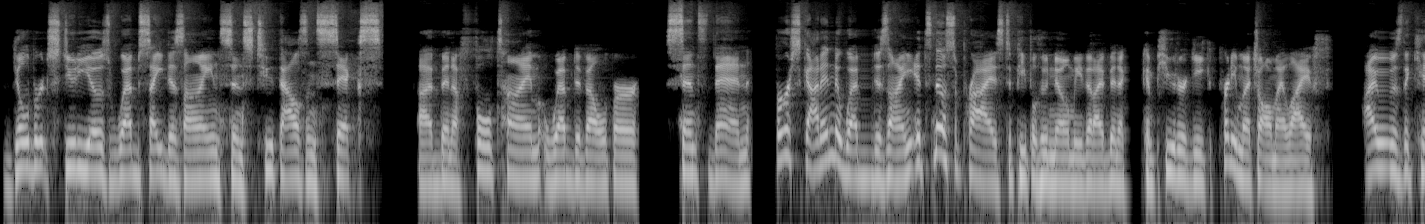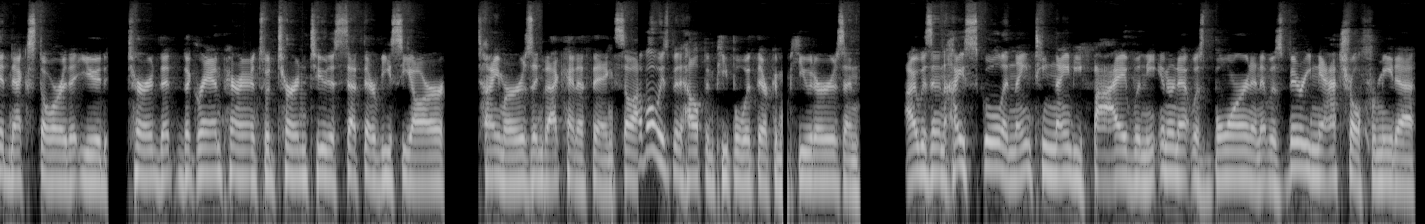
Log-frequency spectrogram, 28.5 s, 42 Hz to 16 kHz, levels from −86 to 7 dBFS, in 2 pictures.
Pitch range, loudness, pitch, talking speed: 130-155 Hz, -19 LUFS, 140 Hz, 195 wpm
